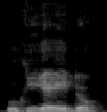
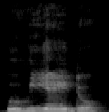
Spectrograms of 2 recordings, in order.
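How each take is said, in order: First: The 'e' before 'do' is dropped entirely. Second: The same.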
